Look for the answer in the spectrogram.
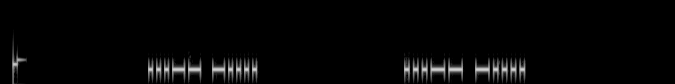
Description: Morse code, heard as a keyed tone, about 27 wpm, 700 Hz. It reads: 36 36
